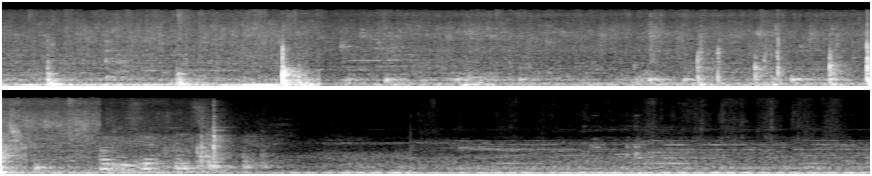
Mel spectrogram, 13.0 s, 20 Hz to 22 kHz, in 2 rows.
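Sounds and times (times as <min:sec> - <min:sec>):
spoon stirring thick mash: 0:04.7 - 0:07.2.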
